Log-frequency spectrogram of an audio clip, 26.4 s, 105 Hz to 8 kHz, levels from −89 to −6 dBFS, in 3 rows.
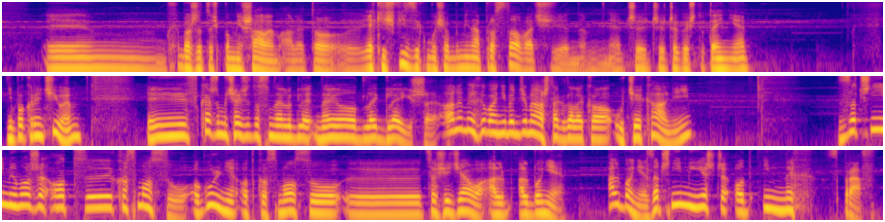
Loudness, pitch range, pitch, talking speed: -19 LUFS, 130-205 Hz, 170 Hz, 130 wpm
